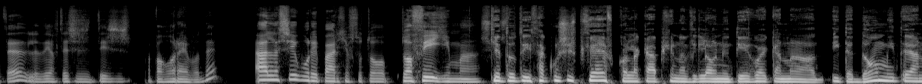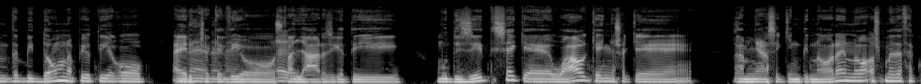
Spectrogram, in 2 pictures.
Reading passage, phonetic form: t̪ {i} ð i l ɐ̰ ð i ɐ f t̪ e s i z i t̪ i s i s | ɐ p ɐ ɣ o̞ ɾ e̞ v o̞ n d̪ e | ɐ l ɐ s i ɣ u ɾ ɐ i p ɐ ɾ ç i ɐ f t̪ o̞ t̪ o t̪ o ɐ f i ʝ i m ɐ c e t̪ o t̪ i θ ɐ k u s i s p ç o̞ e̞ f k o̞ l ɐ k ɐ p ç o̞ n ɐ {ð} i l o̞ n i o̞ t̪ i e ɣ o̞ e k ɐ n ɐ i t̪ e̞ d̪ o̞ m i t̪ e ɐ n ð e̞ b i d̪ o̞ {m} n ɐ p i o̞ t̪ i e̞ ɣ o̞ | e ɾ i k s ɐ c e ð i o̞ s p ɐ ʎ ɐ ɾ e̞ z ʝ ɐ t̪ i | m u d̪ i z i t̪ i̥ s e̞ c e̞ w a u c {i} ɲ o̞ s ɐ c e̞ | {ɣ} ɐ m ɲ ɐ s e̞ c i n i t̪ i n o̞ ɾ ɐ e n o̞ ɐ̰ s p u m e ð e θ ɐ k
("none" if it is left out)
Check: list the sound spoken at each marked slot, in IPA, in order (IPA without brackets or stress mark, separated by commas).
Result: e, ð, m, e, ɣ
